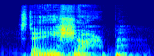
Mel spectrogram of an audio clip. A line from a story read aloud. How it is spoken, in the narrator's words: Donovan ordered, his voice low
